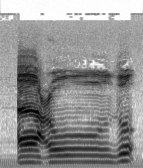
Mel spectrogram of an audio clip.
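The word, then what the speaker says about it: a'udhu (أعوذ): Now thal is a letter that is pronounced by the tip of the tongue. A little effort will get this beautifully pronounced. Now if you listen carefully, a'udhu billahi minash shaytanir rajim. Now we do not say a'u zo, zo with a z sound, but we say a'u the thal sound.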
